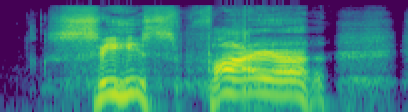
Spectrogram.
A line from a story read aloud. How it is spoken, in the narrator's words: shouted Forex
